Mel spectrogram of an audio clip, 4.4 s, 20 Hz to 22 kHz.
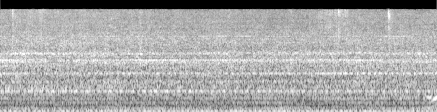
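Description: LNER Azuma (Class 800) bi-mode train's diesel power units idling at a standstill: a steady low drone with a constant high whine over it.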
